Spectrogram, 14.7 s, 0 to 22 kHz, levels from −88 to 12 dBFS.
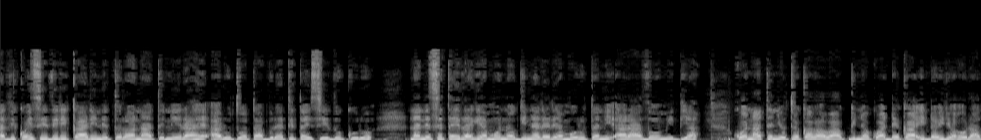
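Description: Throughout, the speech sounds hissy and grainy, with nothing above 14.2 kHz, likely Vorbis compression at a low setting, consistent with roughly 29 kbps.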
